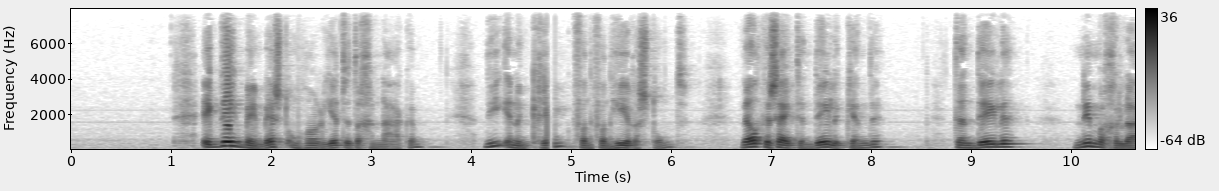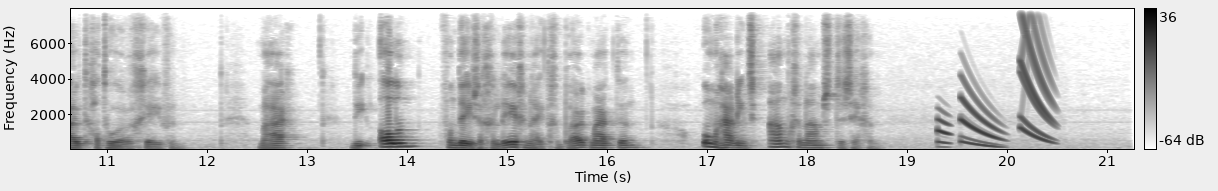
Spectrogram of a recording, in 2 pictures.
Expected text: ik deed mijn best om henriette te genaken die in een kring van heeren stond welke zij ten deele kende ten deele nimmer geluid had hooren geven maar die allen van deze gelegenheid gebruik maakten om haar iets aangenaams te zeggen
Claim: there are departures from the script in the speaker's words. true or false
true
